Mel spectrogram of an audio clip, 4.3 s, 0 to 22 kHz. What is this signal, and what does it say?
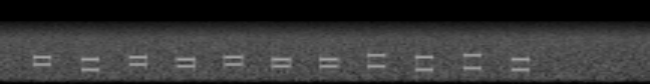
DTMF, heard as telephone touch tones, dialled by machine, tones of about 110 ms, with radio hiss. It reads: 01070779261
